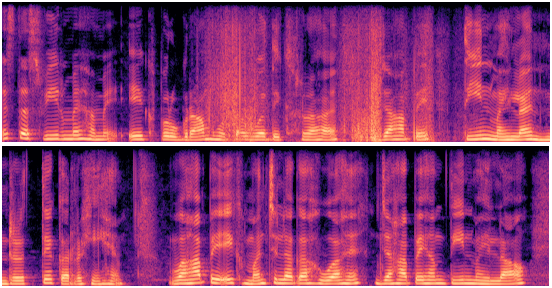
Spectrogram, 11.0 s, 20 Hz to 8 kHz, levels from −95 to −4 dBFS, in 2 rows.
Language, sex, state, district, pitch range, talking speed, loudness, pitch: Hindi, female, Maharashtra, Nagpur, 175-205 Hz, 180 wpm, -17 LUFS, 190 Hz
